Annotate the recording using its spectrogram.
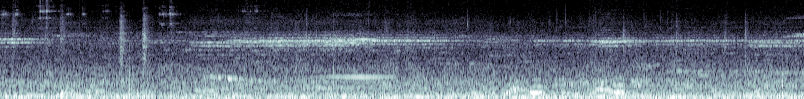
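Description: Domestic fancy pigeons cooing faintly a few times, mostly in the second half, over a steady low rumble.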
